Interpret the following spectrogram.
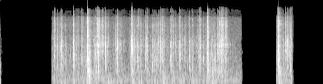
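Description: Rapid computer-keyboard typing for about two seconds, then a single click about half a second later, as of text typed into a search box and the search button pressed.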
